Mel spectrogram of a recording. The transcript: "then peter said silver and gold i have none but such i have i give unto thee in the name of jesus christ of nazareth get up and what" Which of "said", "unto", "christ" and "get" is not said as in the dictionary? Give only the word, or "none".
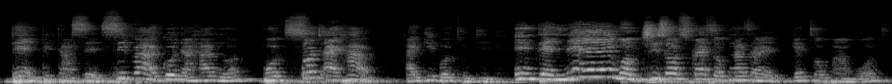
unto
